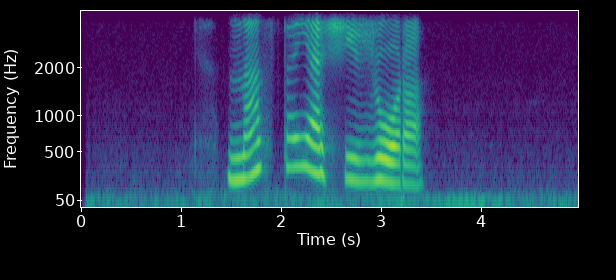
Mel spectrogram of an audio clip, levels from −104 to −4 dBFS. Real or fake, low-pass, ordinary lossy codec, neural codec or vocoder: fake; 3.6 kHz; Opus, 32 kbps; codec, 24 kHz, 1.2 kbps, DualCodec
